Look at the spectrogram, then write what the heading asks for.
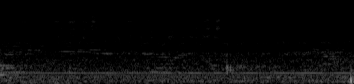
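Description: Chalk or a marker scratches across a board in quick strokes while a triangle is drawn, a faint rhythmic scraping with a soft tap at the end and a low steady hum beneath.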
